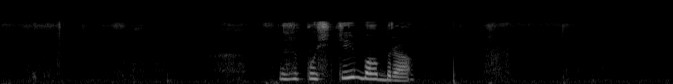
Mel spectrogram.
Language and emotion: Russian, neutral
